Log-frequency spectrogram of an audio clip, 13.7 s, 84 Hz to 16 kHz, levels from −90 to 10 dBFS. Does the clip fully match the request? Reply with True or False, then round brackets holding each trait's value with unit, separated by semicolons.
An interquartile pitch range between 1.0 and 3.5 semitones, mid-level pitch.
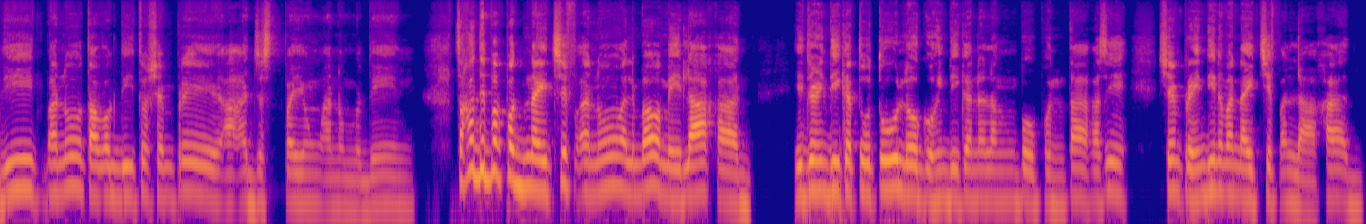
False (3.9 semitones; 160 Hz)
